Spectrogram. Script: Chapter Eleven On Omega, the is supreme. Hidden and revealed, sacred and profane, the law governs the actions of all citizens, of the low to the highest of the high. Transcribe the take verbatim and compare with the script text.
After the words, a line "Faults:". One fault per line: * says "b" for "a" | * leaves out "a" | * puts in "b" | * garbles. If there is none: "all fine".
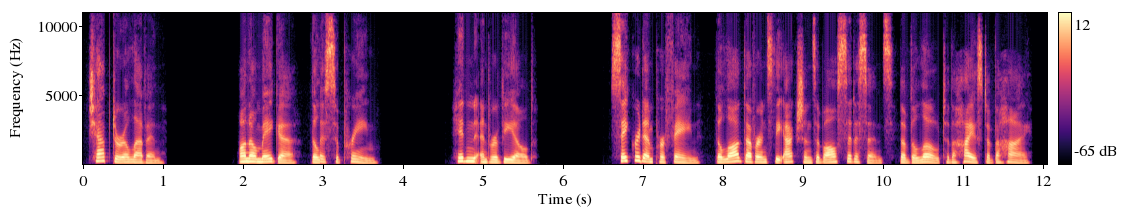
Chapter Eleven On Omega, the is supreme. Hidden and revealed, sacred and profane, the law governs the actions of all citizens, of the low to the highest of the high.
Faults:
all fine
